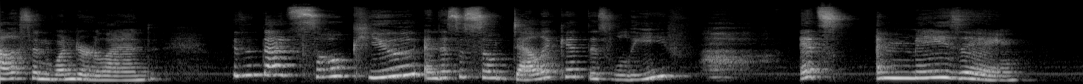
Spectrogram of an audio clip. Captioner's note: gasps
